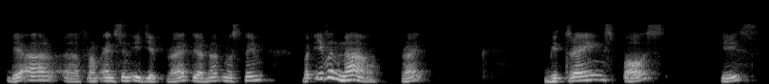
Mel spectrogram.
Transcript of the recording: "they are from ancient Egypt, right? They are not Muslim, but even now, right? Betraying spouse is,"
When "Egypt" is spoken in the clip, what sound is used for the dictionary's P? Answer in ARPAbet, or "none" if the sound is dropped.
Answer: P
